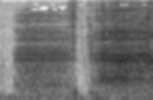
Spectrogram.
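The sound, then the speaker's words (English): Heavy, labored breathing of a person hiking up a trail to a summit, two long breathy inhale-exhale cycles with a brief catch between them, loud and airy with no talking. “Pardon my heavy breathing.”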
